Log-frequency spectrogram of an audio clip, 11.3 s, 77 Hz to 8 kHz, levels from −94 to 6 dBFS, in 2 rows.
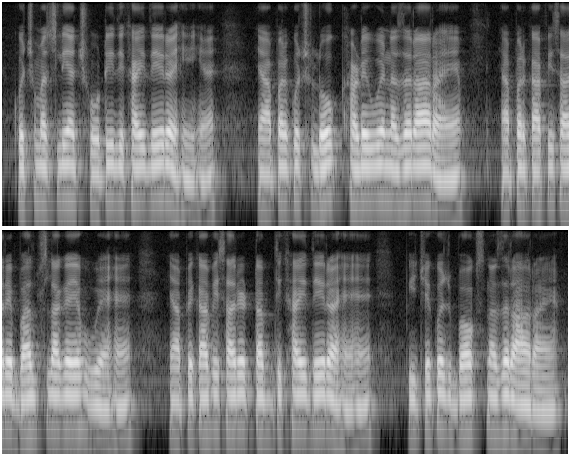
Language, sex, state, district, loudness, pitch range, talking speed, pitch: Hindi, male, Uttarakhand, Uttarkashi, -16 LUFS, 115-130 Hz, 215 wpm, 125 Hz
